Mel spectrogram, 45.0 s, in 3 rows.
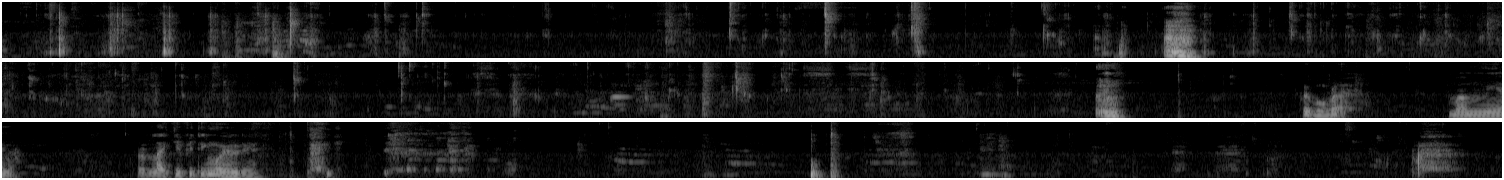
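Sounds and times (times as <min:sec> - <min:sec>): chewing and biting: 0:00.2 - 0:25.3.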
